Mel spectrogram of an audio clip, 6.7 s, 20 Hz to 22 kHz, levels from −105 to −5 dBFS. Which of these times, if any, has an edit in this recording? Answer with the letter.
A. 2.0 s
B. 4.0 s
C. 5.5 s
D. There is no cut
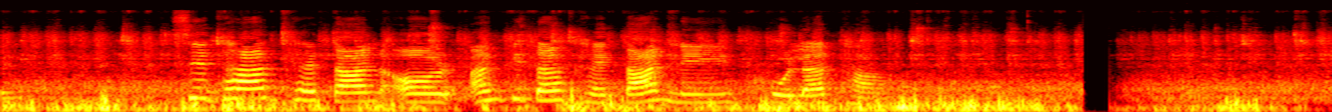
C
